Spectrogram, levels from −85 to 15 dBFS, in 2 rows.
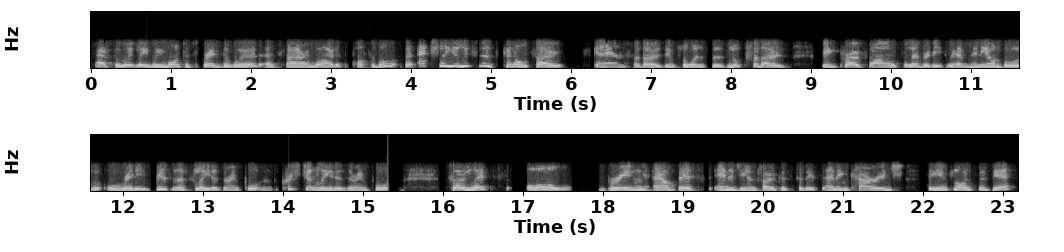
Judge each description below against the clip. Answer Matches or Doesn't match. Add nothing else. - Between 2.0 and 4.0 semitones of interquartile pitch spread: Doesn't match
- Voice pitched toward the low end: Doesn't match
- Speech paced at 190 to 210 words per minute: Doesn't match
